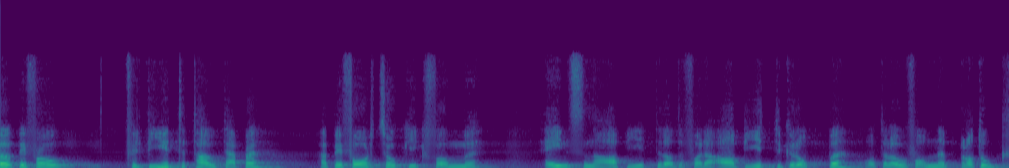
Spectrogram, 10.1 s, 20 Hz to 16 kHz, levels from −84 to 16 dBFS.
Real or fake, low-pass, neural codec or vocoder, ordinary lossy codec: fake; 10.8 kHz; codec, 24 kHz, 0.5 kbps, DualCodec; none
